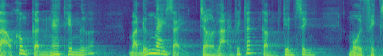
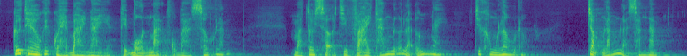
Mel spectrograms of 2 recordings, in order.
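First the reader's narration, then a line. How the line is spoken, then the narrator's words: Heavy sighing. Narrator (Vietnamese): Thầy thở dài thườn thượt và bảo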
